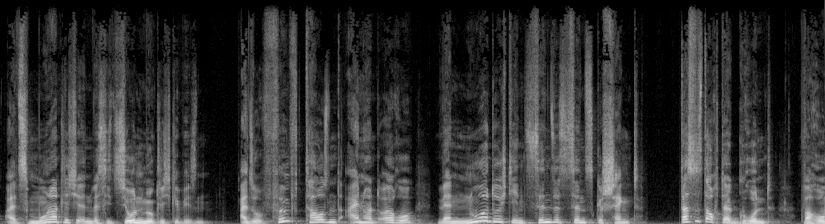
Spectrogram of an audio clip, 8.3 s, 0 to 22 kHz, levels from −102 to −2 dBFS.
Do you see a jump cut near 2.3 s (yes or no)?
yes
